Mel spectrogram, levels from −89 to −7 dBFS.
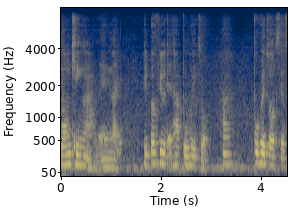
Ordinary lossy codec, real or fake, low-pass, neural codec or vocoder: none; fake; 7.2 kHz; codec, 44.1 kHz, 2.6 kbps, DAC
